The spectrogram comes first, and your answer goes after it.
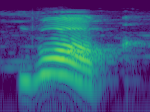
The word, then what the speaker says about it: walk: Walk. Here L is silent.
